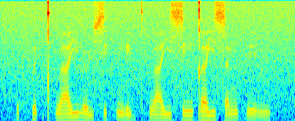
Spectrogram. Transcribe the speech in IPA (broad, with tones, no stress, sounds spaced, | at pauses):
f ɵ˥ t̚ kʷʰ aː˨˧ j l ɵ˨˩ ɥ s ɪ˨˥ k̚ ŋ e˨˩ j kʷʰ aː˨˧ j s ɪ˥ ŋ t̪ ɐ˥ j s ɐ˧ ŋ f ɪ˨˩ ŋ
